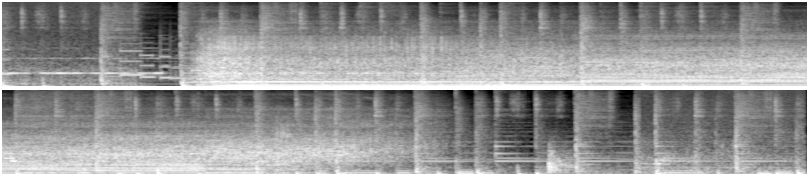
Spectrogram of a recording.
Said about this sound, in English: so I'm going to use a jigsaw.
